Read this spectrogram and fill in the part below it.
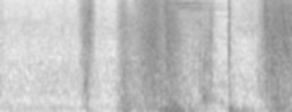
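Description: A magical spell effect whooshes and crackles.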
